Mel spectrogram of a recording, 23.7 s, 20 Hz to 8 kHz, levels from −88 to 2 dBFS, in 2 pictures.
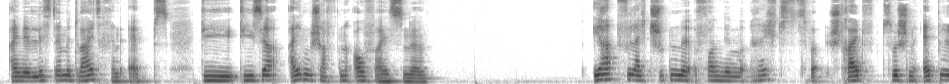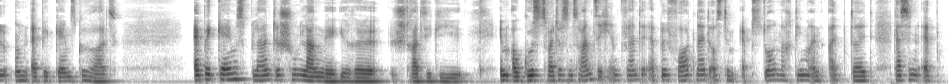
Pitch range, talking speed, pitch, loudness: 130-175 Hz, 115 wpm, 160 Hz, -28 LUFS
